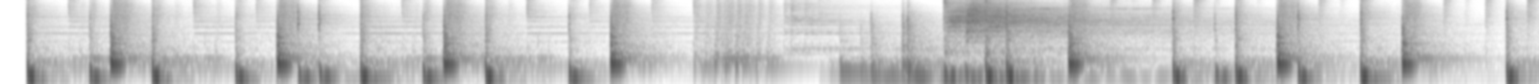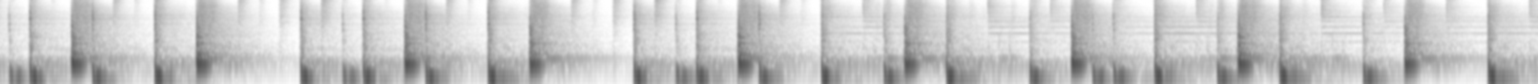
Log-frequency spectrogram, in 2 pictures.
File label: Modern White Full Rock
